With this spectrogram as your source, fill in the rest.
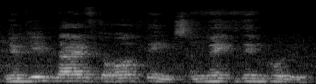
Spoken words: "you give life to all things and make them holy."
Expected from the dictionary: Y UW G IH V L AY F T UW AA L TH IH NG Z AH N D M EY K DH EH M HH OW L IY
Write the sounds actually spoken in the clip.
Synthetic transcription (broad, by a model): Y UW G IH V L AY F T UW AA L T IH NG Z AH N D M EY K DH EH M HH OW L IY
